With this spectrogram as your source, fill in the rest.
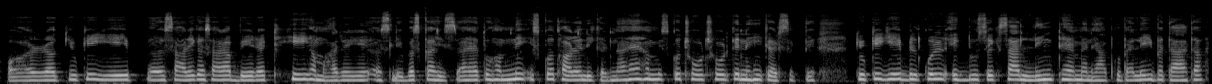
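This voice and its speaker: With a Pakistani accent and a sore throat, a woman law lecturer speaks at a middle pitch in a mellow tone. She explains methodically, translating phrase by phrase as if coaching students for a test, and slips English terms into her teaching.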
